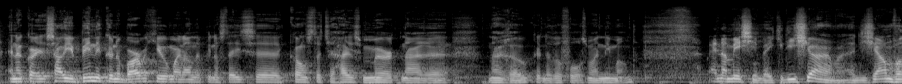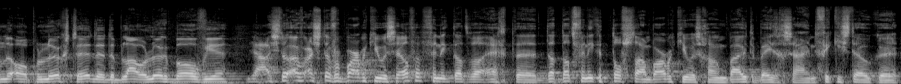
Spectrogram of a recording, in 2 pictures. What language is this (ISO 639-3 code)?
nld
